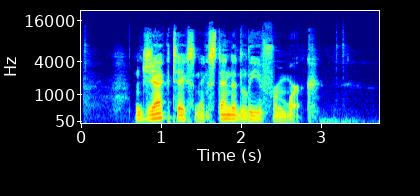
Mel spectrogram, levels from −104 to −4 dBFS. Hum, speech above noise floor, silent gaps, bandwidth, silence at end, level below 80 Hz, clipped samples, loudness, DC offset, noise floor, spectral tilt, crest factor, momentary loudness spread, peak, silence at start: none; 35 dB; none; 15 kHz; 0.8 s; -62 dBFS; under 0.1%; -33 LUFS; under 0.1%; -69 dBFS; -3.5 dB/octave; 22 dB; 16 LU; -14 dBFS; 0.7 s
